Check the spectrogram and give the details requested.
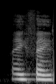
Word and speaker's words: Fei-Fei: Lee, how do you pronounce it for your first part of the name, Fei-Fei? Fei-Fei Li.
